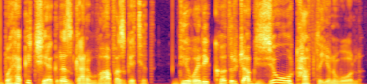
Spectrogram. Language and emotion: Kashmiri, happy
